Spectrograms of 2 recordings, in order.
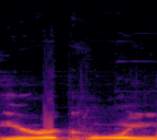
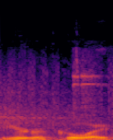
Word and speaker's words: Iroquois: We have a school called Iroquois where I grew up. When we say Iroquois, you guys just pronounce it the French way. You guys have like a French pronunciation of it.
